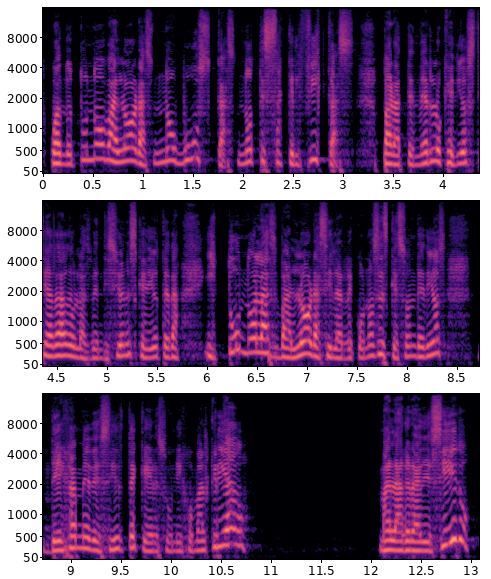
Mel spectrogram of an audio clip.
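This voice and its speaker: A woman preaches to her church with fervor and a fairly high voice, often repeating her words and asking the congregation questions. She sounds set back from the microphone. The sound is dry, with little echo. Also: darkish tone, distant mic. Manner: fervent, repeats phrases for emphasis, asks the congregation questions. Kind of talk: sermon. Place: church sanctuary.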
